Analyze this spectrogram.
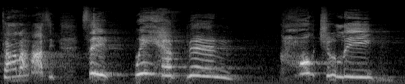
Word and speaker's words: Ta-Nehisi: Oh, no, that's Ta-Nehisi. Well, no, it's pronounced Ta-Nehisi.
